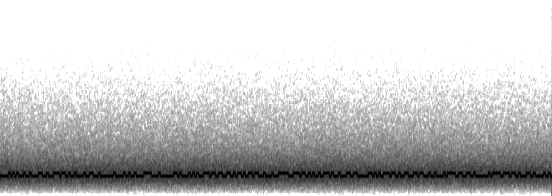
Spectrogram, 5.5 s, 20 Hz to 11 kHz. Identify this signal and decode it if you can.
RTTY (50 baud, 170 Hz shift), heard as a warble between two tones, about 1250 Hz centre, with radio static and a narrow filter. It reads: … 2K9GY IDLQT FHUVR WL38E …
